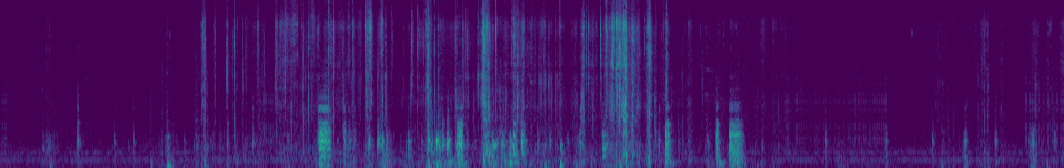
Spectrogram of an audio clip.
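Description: A Topps WWE Heritage trading-card pack wrapper being torn open and crinkled by hand: a run of crackles and rips that is loudest just past the middle. It is followed by fainter rustling as the cards are handled.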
